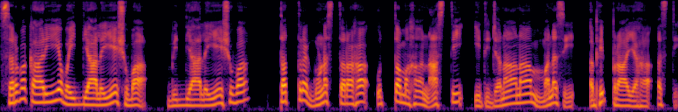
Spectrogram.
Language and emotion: Sanskrit, neutral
